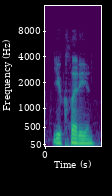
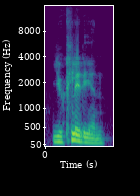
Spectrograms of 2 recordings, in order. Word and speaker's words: Euclidean: Euclidean. Euclidean.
